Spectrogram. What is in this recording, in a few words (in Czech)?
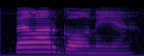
"pelarg", Czech; long vowels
